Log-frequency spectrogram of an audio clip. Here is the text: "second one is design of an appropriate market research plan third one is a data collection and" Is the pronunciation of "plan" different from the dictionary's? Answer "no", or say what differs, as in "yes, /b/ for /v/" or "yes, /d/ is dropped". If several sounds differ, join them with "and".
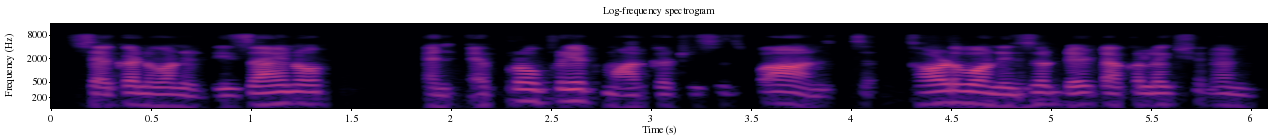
yes, /l/ is dropped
